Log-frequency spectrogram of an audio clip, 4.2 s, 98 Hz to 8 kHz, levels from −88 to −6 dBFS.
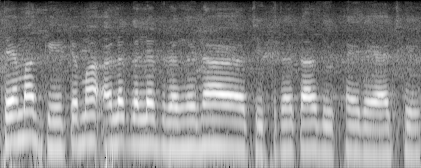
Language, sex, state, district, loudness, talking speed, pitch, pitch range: Gujarati, male, Gujarat, Gandhinagar, -16 LUFS, 140 wpm, 165 Hz, 150-180 Hz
